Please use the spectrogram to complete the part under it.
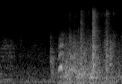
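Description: A single short, close coo from pigeons kept in a loft, clear against a quiet background.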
